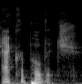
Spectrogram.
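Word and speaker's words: Akrapovič: titanium acrobovich exhaust what acrobovitch acropovich okay or acropovic depending on how you want to pronounce it that is a very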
